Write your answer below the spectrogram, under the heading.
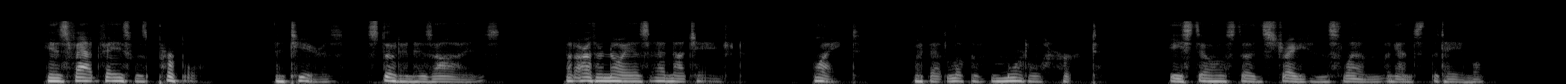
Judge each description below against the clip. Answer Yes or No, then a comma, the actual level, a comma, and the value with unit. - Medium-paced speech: No, slow, 125 wpm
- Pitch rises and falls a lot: No, average, 3.4 semitones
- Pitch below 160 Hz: Yes, low, 135 Hz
